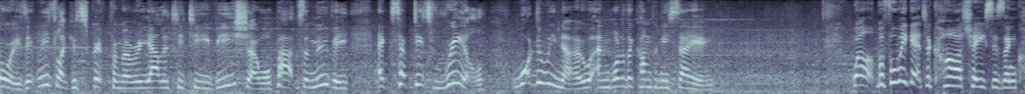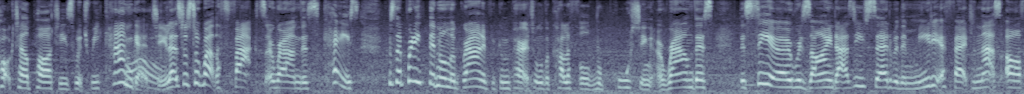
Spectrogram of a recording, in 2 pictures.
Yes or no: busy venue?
yes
